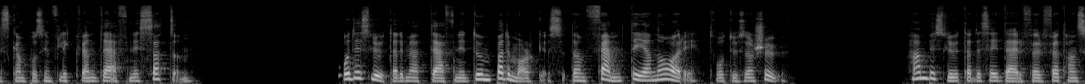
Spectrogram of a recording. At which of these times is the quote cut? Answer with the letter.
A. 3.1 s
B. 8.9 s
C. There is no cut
B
